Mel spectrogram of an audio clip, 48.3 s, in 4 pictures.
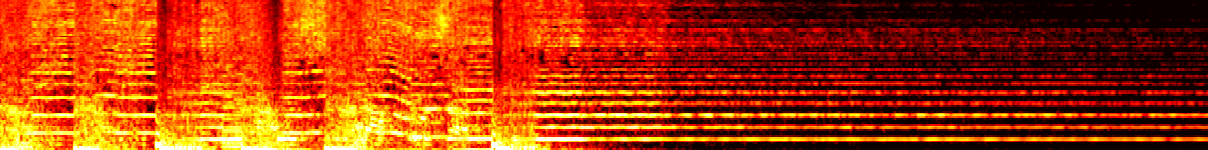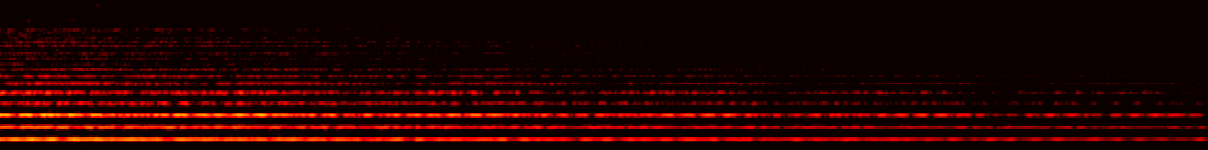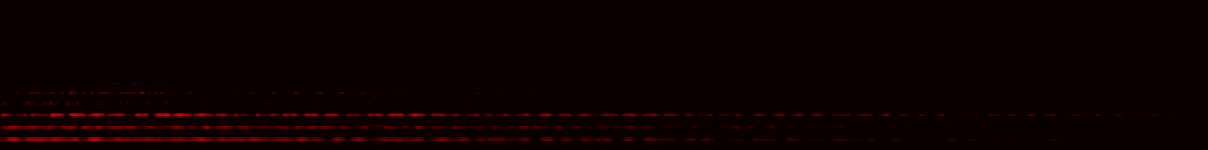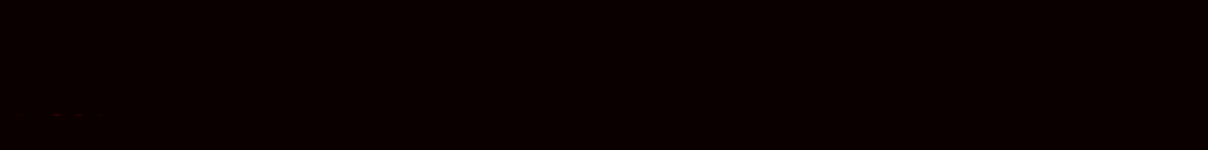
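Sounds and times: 
slowed montagem music: 0:00.0 - 0:07.8.

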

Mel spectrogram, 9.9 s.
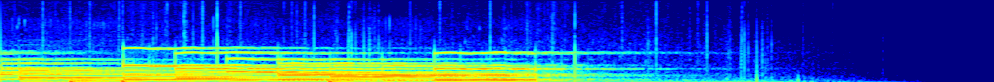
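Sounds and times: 
slowed funk music: 0:00.0 - 0:06.6.

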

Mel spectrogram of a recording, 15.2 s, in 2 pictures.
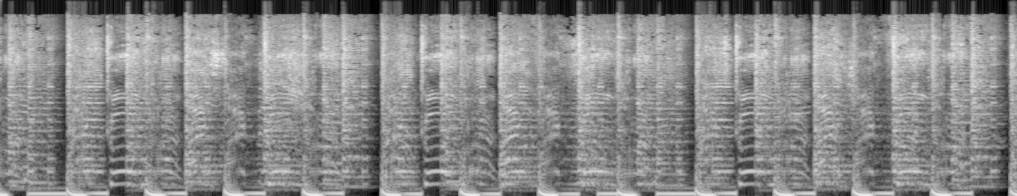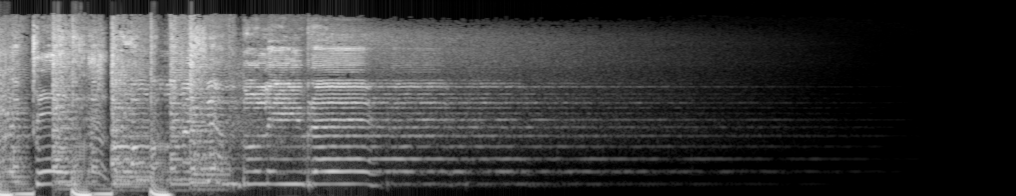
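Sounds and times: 
super slowed funk music: 0:00.0 - 0:09.8.

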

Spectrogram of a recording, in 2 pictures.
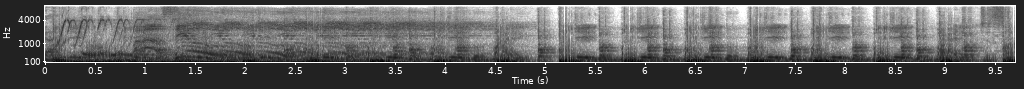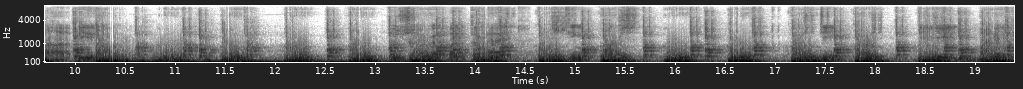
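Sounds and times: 
slowed Brazilian bass-heavy music with reverb: 0:00.0 - 0:19.3.

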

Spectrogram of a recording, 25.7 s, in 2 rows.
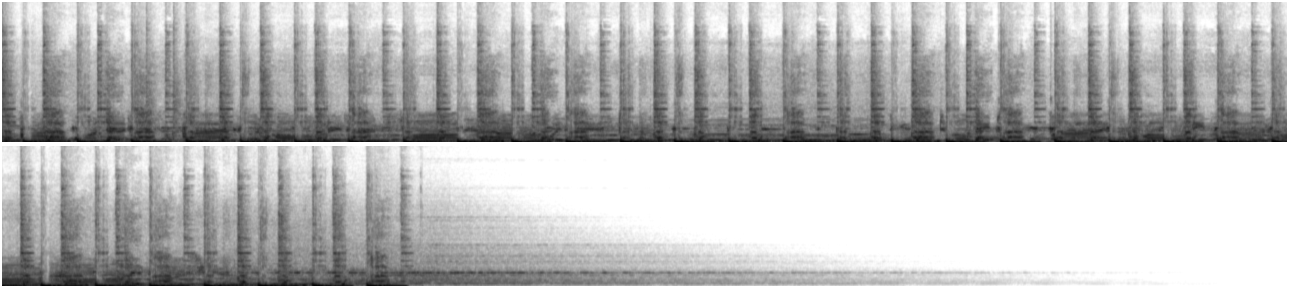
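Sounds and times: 
super slowed funk music: 0:00.0 - 0:17.2.

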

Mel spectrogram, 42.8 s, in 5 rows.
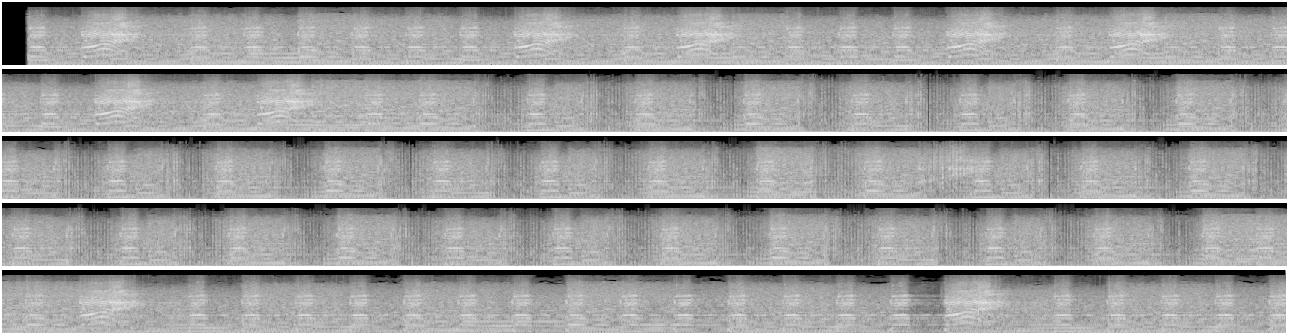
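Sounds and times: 
slowed phonk music: 0:00.2 - 0:42.8.

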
